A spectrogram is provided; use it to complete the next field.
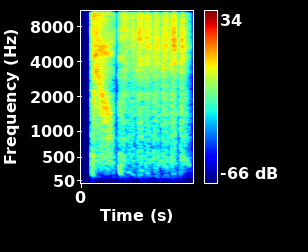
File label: battlecry; hat kid; a hat in time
